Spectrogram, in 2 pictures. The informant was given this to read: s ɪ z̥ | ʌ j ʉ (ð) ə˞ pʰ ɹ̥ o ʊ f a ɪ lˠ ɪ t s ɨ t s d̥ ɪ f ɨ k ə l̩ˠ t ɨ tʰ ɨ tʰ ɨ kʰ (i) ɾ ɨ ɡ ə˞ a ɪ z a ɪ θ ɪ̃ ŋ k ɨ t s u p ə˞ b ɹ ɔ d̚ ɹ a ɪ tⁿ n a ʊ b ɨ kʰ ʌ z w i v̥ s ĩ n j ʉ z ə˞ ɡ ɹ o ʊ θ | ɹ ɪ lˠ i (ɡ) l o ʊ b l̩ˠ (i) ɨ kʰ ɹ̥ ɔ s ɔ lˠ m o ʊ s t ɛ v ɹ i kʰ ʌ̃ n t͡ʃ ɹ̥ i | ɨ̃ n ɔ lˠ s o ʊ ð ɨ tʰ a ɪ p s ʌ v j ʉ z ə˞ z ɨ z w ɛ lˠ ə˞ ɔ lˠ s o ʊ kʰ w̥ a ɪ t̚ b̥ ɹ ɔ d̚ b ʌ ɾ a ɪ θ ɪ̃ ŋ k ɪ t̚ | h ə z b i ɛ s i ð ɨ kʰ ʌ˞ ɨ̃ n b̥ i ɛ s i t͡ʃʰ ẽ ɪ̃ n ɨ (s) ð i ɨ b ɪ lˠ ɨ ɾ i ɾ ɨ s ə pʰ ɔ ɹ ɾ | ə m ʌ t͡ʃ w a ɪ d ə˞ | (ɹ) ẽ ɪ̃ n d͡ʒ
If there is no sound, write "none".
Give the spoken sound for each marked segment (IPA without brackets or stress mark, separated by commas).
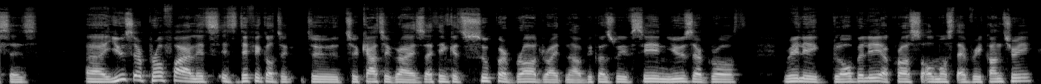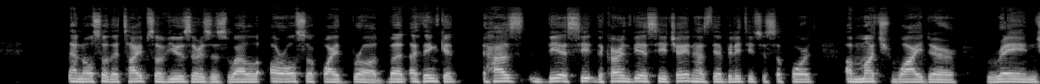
z, æ, ɡ, i, z, ɹ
